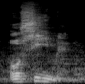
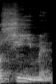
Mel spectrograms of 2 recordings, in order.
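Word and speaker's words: Osimhen: non giovani o siemens si dice con l'accento sulla i seamen o seamen l'ha detto il fratello lo saprà il fratello o seamen ricordiamoci questo o si me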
